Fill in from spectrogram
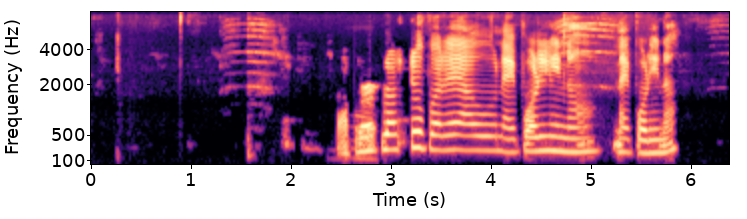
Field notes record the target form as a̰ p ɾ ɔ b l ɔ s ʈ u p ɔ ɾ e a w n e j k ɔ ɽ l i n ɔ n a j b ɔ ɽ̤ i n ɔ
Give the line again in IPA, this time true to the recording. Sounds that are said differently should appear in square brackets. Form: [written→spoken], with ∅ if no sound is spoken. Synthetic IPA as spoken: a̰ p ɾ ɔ [b→p] l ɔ s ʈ u p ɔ ɾ e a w n [e→a] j [k→p] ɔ ɽ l i n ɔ n a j [b→p] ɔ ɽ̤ i n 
